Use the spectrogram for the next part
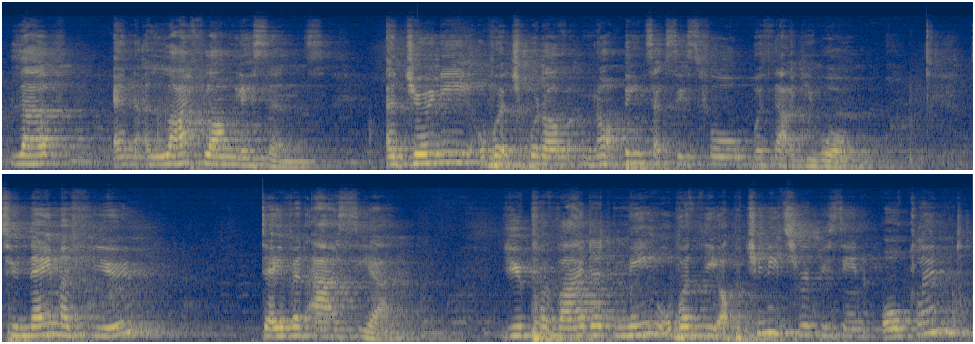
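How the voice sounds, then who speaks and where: A woman speaks from a stage in a big, echoing hall. She sits at a mid pitch and delivers a prepared thank-you speech in formal, measured phrases, heard from some distance. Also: dark tone. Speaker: reigning pageant titleholder. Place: large event hall on stage. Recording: echoey hall PA from far off.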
